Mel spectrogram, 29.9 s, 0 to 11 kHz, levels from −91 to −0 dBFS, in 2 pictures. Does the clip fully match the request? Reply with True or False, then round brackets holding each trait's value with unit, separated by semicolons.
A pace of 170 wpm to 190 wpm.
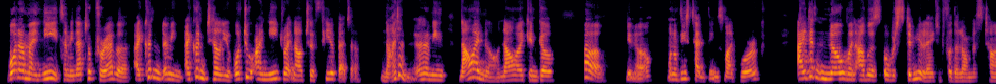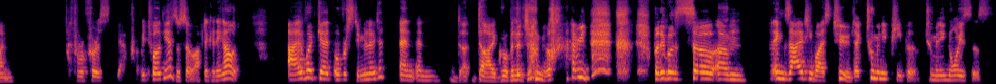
False (200 wpm)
